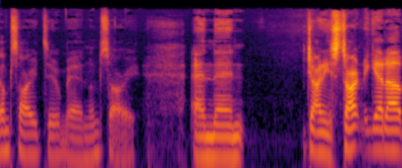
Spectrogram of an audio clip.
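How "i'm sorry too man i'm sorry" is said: acted weeping through the words, tearful, crying. Retelling a wrestling scene where Gargano apologizes: imitating someone crying. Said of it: "crying. He's like".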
